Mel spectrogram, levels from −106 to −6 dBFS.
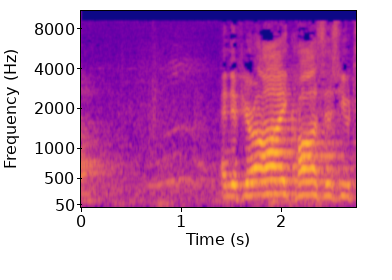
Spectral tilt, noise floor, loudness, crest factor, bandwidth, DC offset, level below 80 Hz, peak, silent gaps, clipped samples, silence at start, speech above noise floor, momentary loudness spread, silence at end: -4 dB/octave; -50 dBFS; -23 LUFS; 18 dB; 9.6 kHz; under 0.1%; -60 dBFS; -8 dBFS; none; under 0.1%; 0 s; 27 dB; 15 LU; 0 s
